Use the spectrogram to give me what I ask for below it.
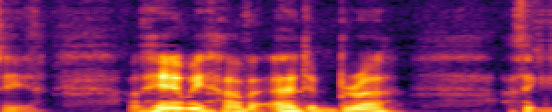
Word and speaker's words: Edinburgh: It's spelled Edinburg, but it's pronounced Burough. Edinburgh.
